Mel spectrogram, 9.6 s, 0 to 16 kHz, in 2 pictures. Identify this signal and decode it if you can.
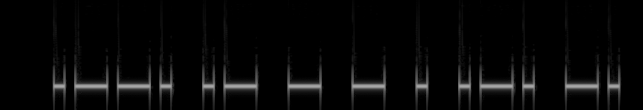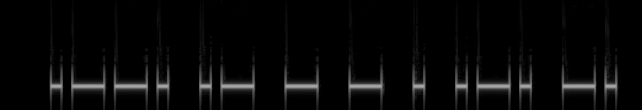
Morse code, heard as a keyed tone, about 15 wpm, 700 Hz. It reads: PATTERN PATTERN
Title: Top 500 Words Repeated 15wpm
